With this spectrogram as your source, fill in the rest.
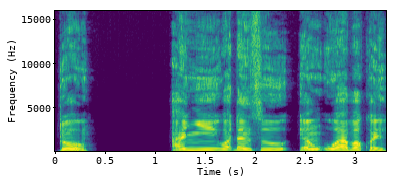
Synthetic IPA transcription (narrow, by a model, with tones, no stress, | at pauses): toː˦˨ | ʔa˦ɲji˦wɐ˦ɗɐ˨nsu˦j̰ɐ˦ŋʔʊ˦waː˦bɐ˦kʷa˨j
